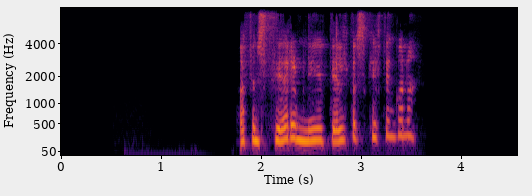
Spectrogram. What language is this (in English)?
Icelandic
